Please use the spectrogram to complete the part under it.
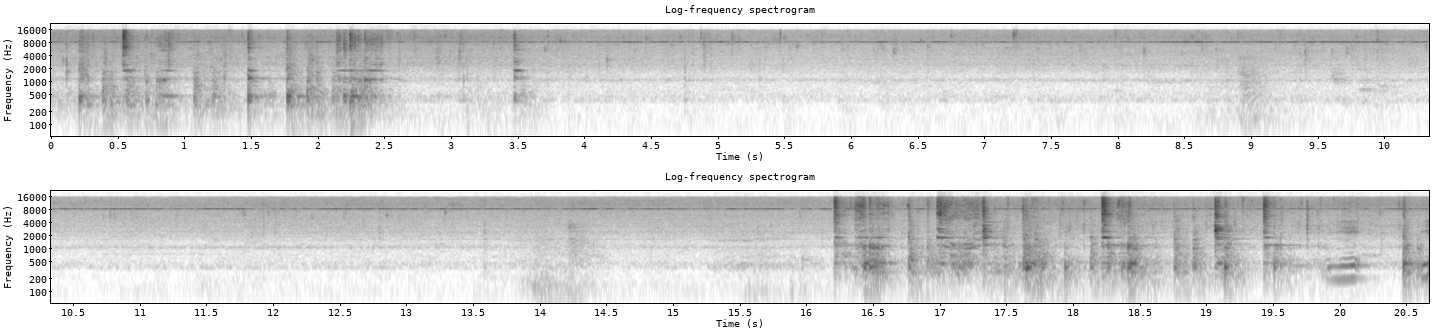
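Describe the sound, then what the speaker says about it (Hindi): Whole spices roasting with browned onions in a pan while cooking chana pulao, giving a steady low sizzle throughout, with louder bursts of stirring and clattering utensils near the start and end. "इनको हल्का सा हमने इनके अंदर रोस्ट कर लेना है।"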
